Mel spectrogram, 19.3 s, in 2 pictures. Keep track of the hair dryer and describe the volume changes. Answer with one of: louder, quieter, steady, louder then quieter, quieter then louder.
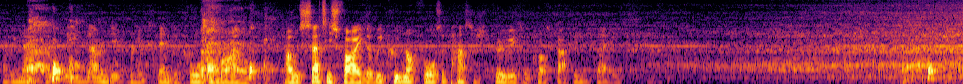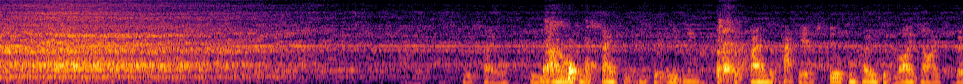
louder then quieter.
